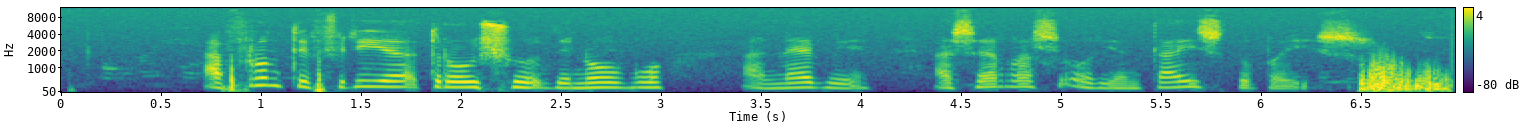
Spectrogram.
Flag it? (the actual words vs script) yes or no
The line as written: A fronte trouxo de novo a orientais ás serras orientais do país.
yes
